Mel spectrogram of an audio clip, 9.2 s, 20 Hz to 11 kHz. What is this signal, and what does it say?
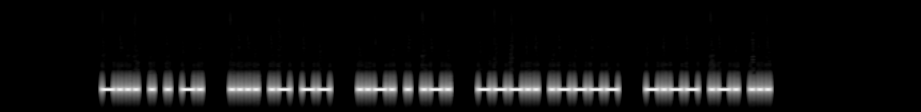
Morse code, heard as a keyed tone, about 30 wpm, 700 Hz. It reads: BEEN HAM FER 81 YRS
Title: Practice QSO - Exchange 3 - More Info - 30wpm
